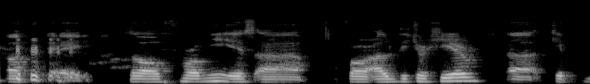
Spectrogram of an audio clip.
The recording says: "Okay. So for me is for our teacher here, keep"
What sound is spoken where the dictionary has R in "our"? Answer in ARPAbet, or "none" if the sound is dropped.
L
